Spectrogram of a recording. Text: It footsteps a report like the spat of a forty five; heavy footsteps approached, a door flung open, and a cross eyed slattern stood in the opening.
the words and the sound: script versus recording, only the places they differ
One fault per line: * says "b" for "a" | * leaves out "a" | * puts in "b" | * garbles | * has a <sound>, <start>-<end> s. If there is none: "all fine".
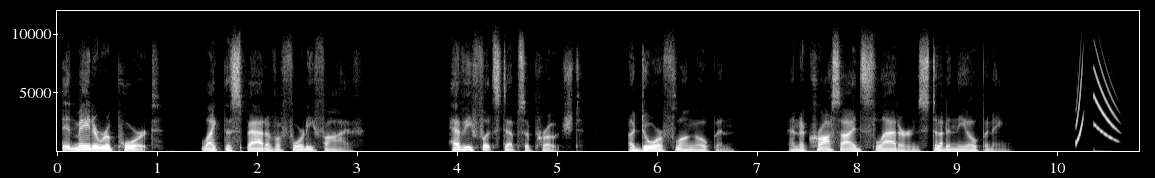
* says "made" for "footsteps"
* has a chirp, 10.2-10.7 s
